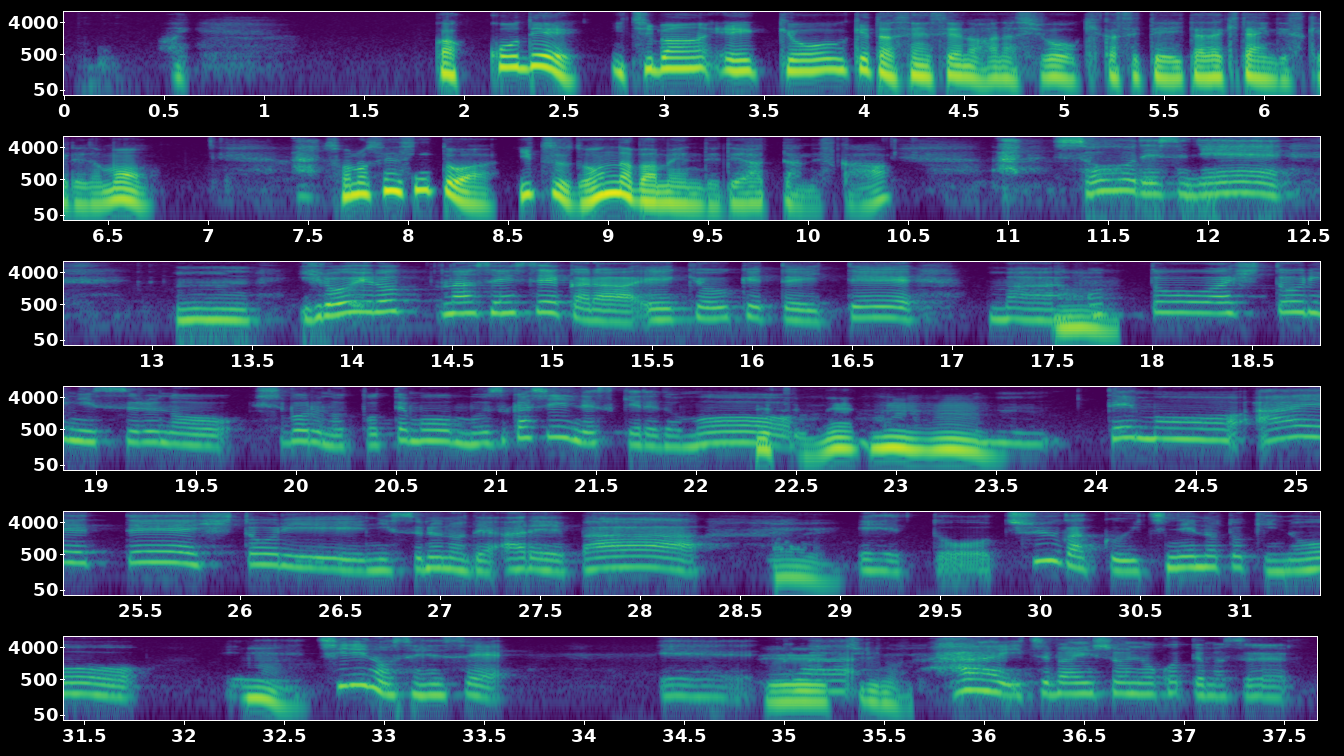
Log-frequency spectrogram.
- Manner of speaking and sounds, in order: tapping; static; distorted speech
- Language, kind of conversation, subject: Japanese, podcast, 学校で一番影響を受けた先生について、話を聞かせてくれますか？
